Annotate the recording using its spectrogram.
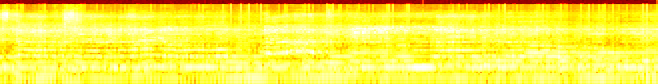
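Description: Live worship song: several women's voices singing together into microphones, with acoustic guitar and keyboard accompaniment, held notes gliding between pitches at a steady loud level.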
